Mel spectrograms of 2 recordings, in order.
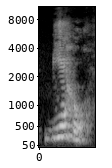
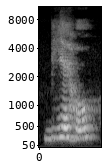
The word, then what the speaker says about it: viejo: And we have the word viejo. So viejo is old. So it's spelled as V pronounced as B. So it's bonito for handsome, viejo for old.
